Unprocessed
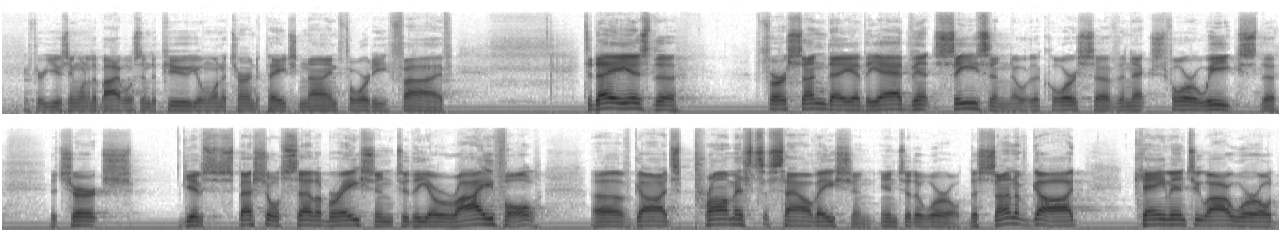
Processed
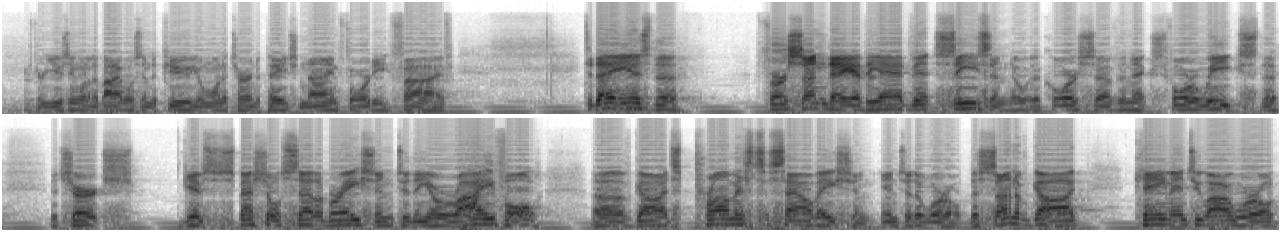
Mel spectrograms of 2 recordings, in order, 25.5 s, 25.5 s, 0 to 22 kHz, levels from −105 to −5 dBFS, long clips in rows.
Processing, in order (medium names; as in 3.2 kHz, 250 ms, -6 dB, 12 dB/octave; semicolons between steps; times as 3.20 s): in parallel at -10.5 dB: sample-rate reducer 1.2 kHz, jitter 0%; 7.67–8.70 s: on the sum: peaking EQ 5.6 kHz -> 1.5 kHz +14 dB 0.94 oct; endless flanger 11 ms +1.9 Hz; trim +6 dB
